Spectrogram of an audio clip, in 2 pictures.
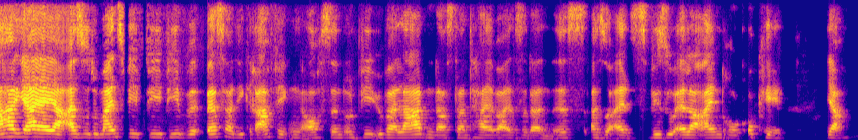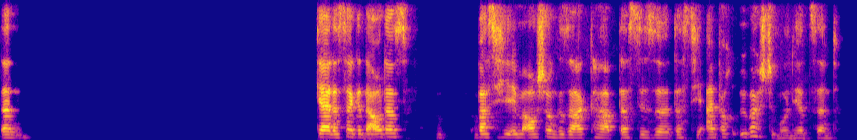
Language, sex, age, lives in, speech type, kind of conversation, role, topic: German, female, 40-44, United States, conversation, unstructured, none, Wie viel Leistungsdruck ist in der Schule zu viel?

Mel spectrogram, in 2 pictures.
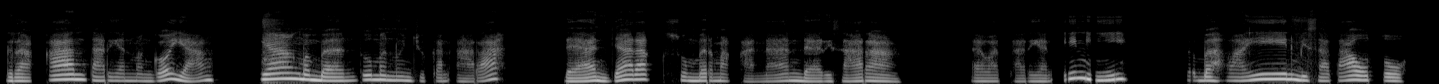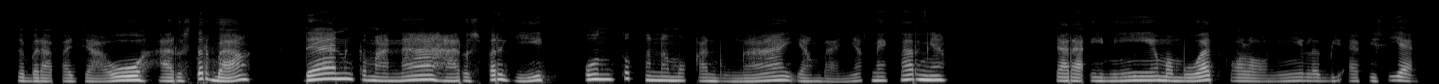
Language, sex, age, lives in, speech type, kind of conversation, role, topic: Indonesian, female, 25-29, Indonesia, read, expert-assistant, expert, Bagaimana lebah bisa membuat madu?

